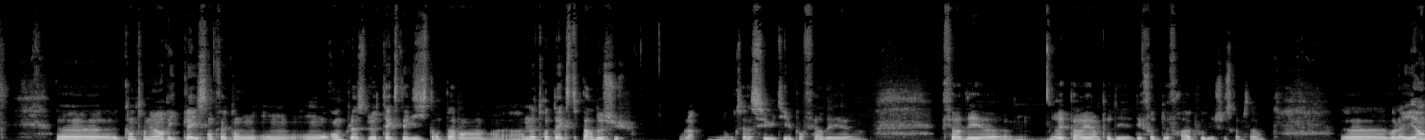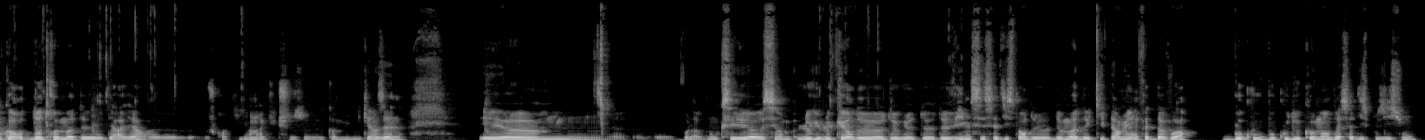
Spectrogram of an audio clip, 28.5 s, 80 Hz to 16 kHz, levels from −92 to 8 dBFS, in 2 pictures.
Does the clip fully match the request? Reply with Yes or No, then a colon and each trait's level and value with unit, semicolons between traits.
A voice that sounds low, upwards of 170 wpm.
Yes: low, 110 Hz; average, 210 wpm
